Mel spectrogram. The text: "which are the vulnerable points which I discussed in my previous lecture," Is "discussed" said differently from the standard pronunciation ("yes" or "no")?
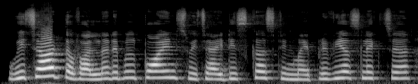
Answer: no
